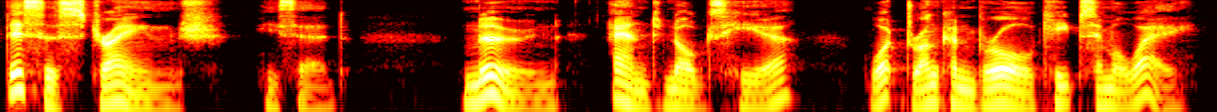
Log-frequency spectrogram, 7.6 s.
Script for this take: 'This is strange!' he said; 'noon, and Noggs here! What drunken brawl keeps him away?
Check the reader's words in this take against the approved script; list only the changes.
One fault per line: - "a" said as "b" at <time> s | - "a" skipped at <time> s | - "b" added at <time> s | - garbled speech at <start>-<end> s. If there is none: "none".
none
